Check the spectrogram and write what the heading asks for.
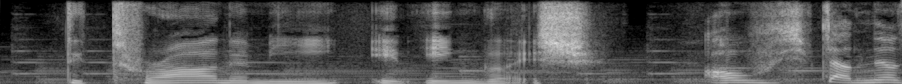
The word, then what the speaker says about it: Deuteronomy: 신명기는 Deuteronomy라고 읽어요. What? I said 신명기 is called Deuteronomy in English.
